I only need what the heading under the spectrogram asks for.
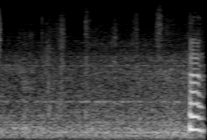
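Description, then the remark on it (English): A train approaches and passes, rumbling steadily with a broad, continuous roar, and a short, bright horn-like blast sounds right at the end. “Then when the train comes, we make out like crazy.”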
